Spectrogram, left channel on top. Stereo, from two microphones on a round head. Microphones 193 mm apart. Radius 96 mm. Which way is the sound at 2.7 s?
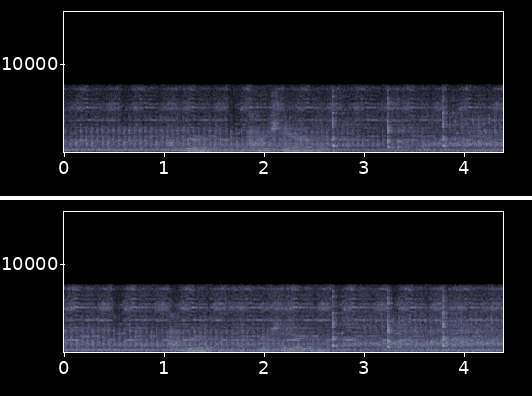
5° right (ahead or behind).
